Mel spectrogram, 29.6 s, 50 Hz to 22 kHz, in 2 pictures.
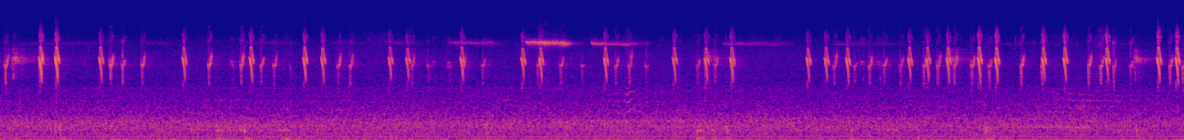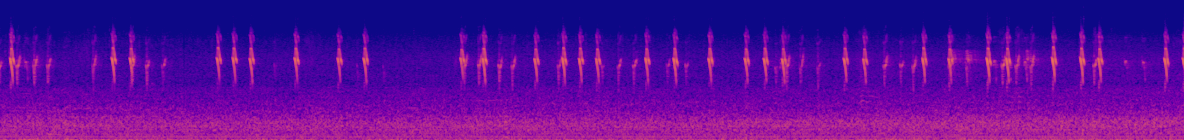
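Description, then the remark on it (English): A bird, number 362, calls in response to a played recording (recording 361), over and over in quick, sharp, high chirps that keep up a steady, busy rhythm for the whole stretch, over a low constant hum, with no one speaking. “So recording 361 in response to bird 362, who I just brought out here.”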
